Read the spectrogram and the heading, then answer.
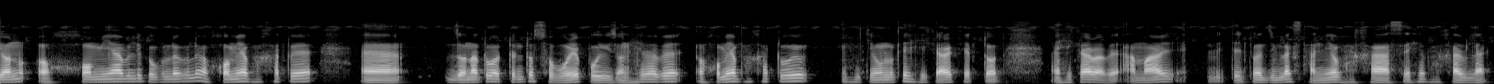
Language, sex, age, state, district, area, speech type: Assamese, male, 30-45, Assam, Dhemaji, rural, spontaneous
